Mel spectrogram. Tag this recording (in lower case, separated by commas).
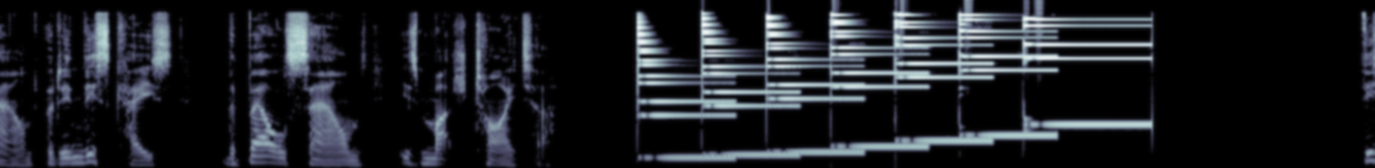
speech, synthesizer, music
